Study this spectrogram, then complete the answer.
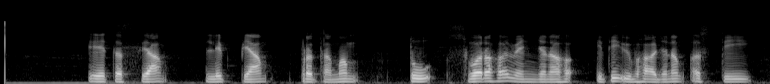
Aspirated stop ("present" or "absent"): present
